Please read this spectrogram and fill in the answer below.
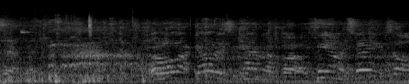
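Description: Faint, indistinct voice talking in the background of a quiet room, with a few light taps in the first half-second.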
